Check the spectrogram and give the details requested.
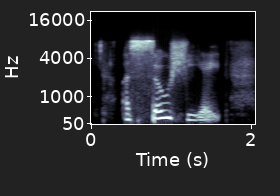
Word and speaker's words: associate: Associate.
